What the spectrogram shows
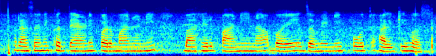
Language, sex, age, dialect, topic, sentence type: Marathi, female, 25-30, Northern Konkan, agriculture, statement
